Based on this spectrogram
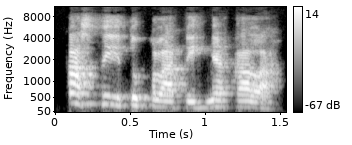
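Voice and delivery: normal talking voice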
